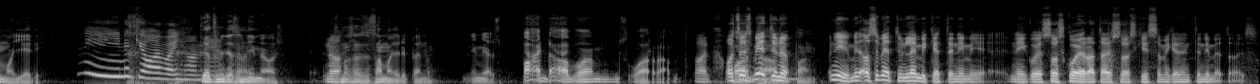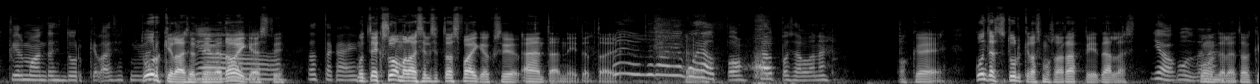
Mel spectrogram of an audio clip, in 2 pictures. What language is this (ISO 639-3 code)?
fin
